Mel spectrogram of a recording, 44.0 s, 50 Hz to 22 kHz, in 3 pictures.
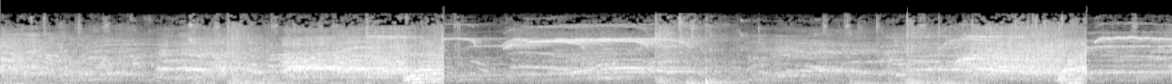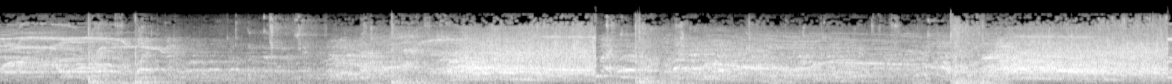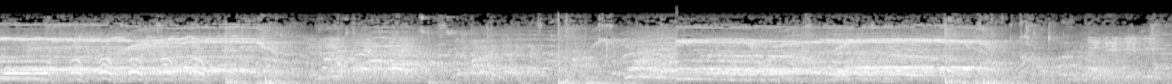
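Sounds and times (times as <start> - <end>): shoes squeaking on court floor: 8.2 - 12.3, 17.4 - 20.2, 24.0 - 26.5, 33.4 - 37.2, 41.6 - 42.7
players calling out: 15.3 - 43.9
sneakers squeaking on court: 17.5 - 20.2, 34.4 - 35.2, 41.1 - 42.7.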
